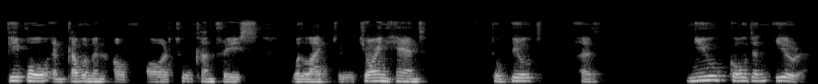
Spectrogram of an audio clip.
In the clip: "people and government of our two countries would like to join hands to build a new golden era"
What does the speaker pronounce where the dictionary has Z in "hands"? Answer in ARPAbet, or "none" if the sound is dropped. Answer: none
